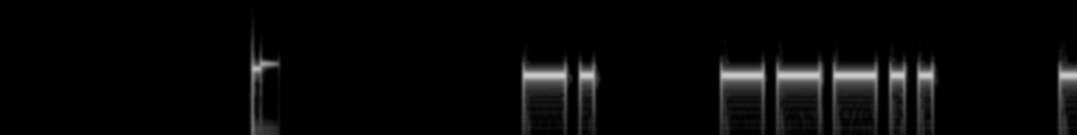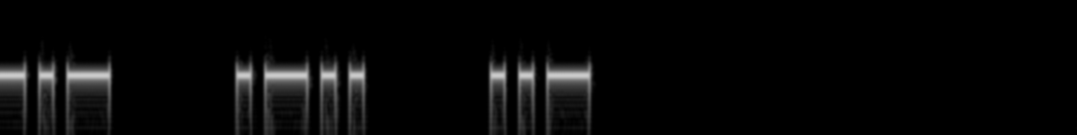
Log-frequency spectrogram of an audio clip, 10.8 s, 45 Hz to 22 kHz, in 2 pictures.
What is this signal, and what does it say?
Morse code, heard as a keyed tone, about 17 wpm, spaced as for 10 wpm, 700 Hz. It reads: N8KLU
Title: USA Call Signs - 5 Characters - 3x Character Spacing - 17wpm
